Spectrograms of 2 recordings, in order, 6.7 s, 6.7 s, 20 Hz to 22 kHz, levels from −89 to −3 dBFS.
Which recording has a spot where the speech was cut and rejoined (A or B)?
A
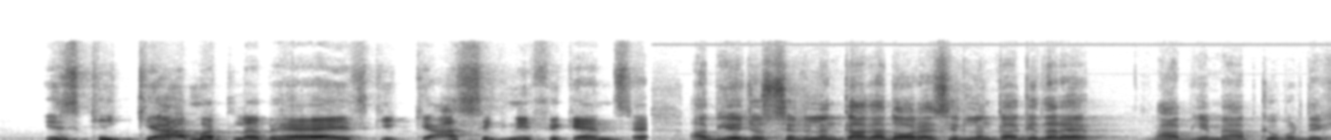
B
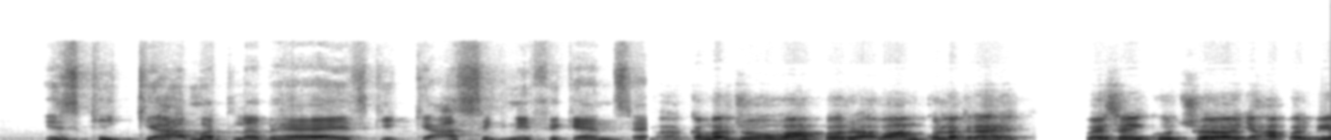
A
